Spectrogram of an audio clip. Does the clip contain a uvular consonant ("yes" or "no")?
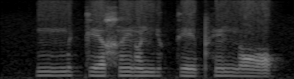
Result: yes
